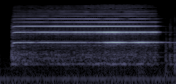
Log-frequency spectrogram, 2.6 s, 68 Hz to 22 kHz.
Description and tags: Part of the Good-sounds dataset of monophonic instrumental sounds.
instrument::violin
note::D
octave::6
midi note::74
good-sounds-id::3672
single-note, violin, multisample, neumann-U87, good-sounds, D6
